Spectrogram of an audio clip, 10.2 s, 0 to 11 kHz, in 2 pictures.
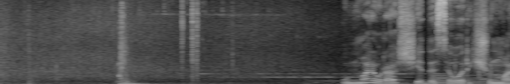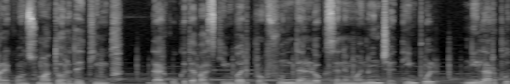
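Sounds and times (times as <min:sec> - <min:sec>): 
car door shutting: 0:00.0 - 0:02.6
speech: 0:03.4 - 0:10.2.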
